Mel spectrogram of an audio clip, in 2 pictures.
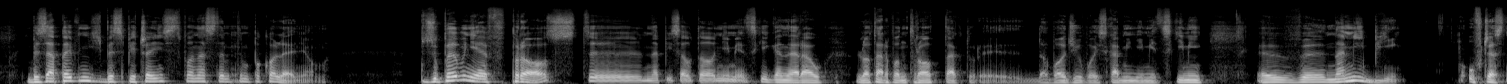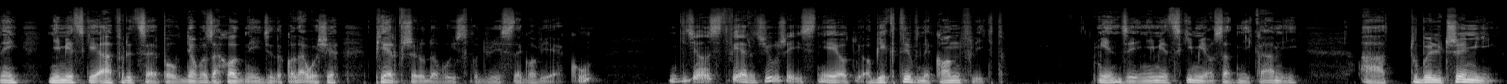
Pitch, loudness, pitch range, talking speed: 95 Hz, -21 LUFS, 85-115 Hz, 85 wpm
